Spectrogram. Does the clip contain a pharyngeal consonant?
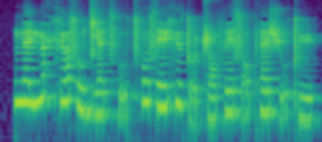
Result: yes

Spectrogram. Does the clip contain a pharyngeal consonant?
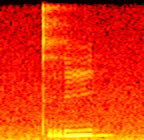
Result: no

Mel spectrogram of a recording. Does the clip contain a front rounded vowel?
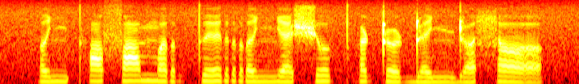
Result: no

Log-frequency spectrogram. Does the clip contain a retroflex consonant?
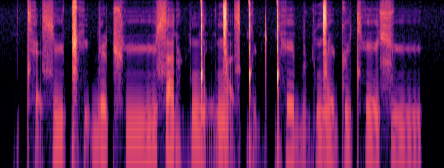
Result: yes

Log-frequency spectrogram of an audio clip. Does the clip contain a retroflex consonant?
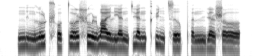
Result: yes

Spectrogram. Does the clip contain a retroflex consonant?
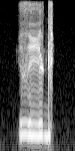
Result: yes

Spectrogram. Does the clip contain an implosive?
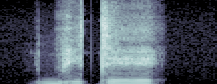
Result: no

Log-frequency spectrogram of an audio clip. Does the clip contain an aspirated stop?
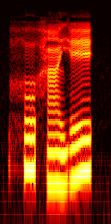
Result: no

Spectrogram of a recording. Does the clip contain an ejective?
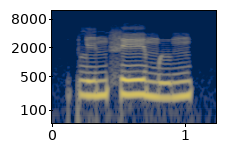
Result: no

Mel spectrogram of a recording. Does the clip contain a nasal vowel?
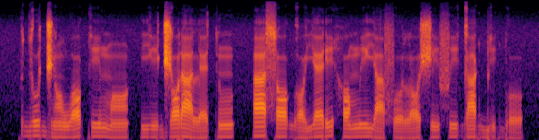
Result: yes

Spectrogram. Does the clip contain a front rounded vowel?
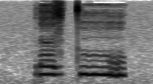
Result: no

